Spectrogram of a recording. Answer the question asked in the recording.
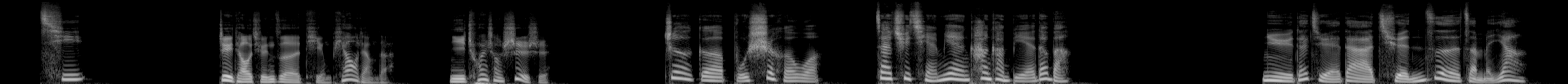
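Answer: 不适合她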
